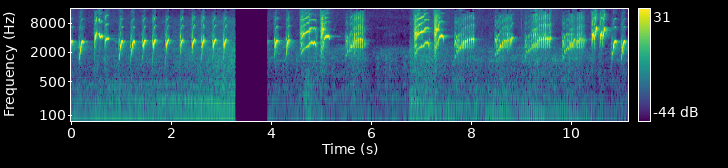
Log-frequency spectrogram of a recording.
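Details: Shrill cucak rante master song over flowing water: quick repeated high chips, a short silence, then varied upslurred whistles and buzzy rising phrases.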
